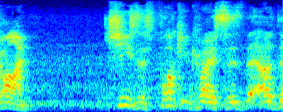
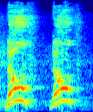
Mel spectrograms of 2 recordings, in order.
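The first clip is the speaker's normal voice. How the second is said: panicked; 13 semitones higher, 6 dB louder than usual. Real, not acted. Panicking at the statue.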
